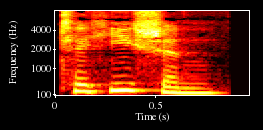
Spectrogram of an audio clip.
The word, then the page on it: tahitian: American English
